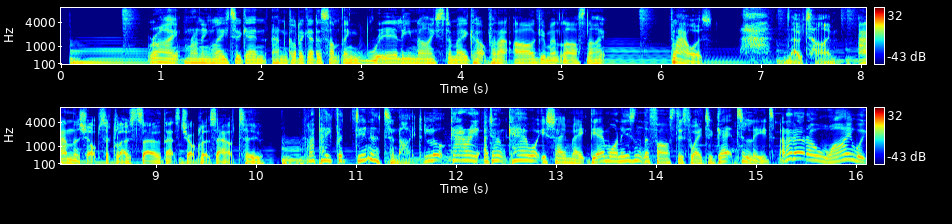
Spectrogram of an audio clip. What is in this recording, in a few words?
Commercial Showreel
